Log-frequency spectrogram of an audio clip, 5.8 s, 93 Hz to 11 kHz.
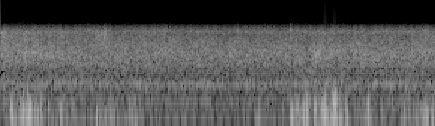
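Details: Honey bees, young workers on their orientation flight, recorded on 13 May 2013. A dense, low droning buzz with pulsing louder swells near the start and again toward the end, as bees pass close.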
